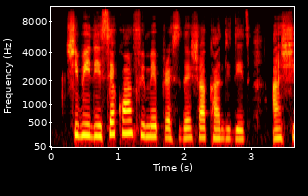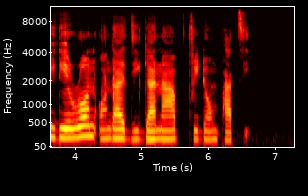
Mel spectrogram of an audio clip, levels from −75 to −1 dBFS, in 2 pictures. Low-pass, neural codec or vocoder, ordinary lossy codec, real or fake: 9.9 kHz; none; none; real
